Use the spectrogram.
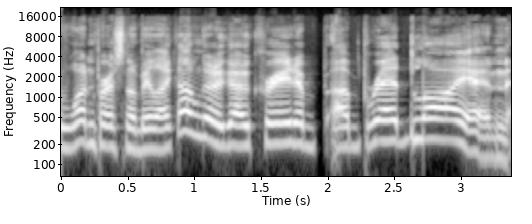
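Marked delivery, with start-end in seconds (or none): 0.9-3.4 put-on British accent, pitched up. Describing what bakers say on a baking show: Great British Baking Show contestant accent. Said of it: "I apologize to everybody from the Kane and Rince podcast for that accent".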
